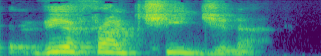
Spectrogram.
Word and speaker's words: Via Francigena: Is that how you say it? Via Francigena? – You came pretty close. So I'm going to give you a B on that. – Uh-huh. – Via Francigena. – Via Francigena.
